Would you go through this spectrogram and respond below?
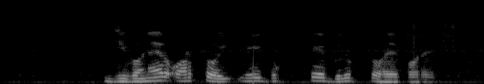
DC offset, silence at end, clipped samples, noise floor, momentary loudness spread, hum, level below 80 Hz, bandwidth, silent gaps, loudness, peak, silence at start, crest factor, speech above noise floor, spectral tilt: under 0.1%; 0.3 s; under 0.1%; -68 dBFS; 15 LU; none; -66 dBFS; 7.4 kHz; none; -37 LUFS; -20 dBFS; 1.05 s; 16 dB; 32 dB; -7.5 dB/octave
